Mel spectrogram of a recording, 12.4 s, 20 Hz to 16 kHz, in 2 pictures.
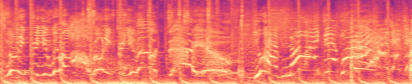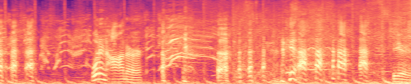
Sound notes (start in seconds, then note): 5.8 Trixie chuckles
